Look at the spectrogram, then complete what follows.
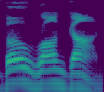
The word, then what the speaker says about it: Borongan: Pronounced Bo-Rong-Gan, the name Borongan was taken from the local word Barong, which in the Waray-Waray language means fog.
